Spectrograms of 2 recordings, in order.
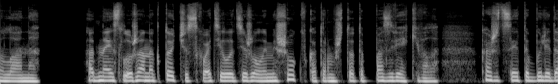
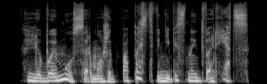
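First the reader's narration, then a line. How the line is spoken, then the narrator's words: Hiss. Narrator (Russian): прошипела она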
